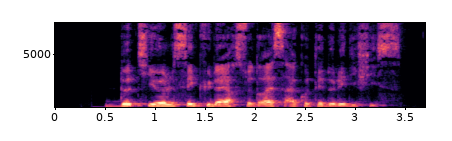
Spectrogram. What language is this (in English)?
French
